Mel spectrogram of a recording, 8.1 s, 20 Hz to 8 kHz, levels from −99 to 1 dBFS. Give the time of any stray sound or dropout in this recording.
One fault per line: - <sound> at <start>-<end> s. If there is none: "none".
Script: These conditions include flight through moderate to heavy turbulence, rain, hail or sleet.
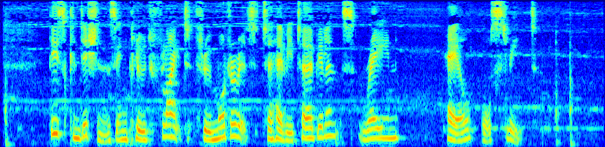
none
